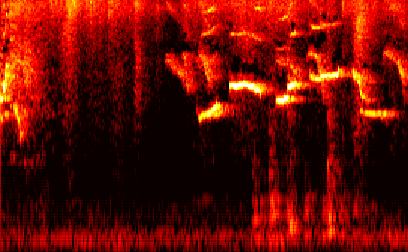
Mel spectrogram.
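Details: Large-bodied grade A oriental magpie-robin from the forest, singing as a lure for non-singing magpie-robins: a harsh burst, a quiet pause, then a run of clear whistles and sweeps mixed with some rustling noise.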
